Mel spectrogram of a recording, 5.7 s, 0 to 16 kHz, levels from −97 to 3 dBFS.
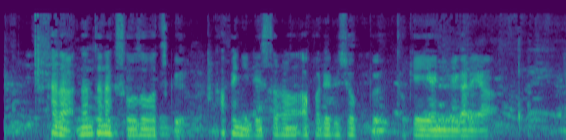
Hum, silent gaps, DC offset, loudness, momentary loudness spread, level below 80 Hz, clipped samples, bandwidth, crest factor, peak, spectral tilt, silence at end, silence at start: none; none; under 0.1%; -28 LUFS; 15 LU; -54 dBFS; under 0.1%; 11.5 kHz; 20 dB; -8 dBFS; -7 dB/octave; 0 s; 0.05 s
